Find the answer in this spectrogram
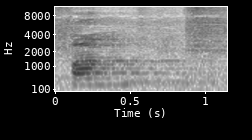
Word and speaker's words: femme: Femme qui s'écrit F-E-2-L-E, qu'on ne dit pas femme ou femme. On aurait pu écrire avec A.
